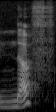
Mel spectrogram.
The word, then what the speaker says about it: neuf: So you're going to say neuf. You're going to pronounce the F But if you have nine in the context of the age for example, you're going to say neuf ans.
